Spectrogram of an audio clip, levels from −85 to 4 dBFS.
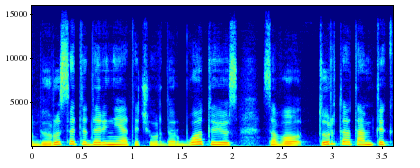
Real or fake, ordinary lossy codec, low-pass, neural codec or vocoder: fake; Opus, 64 kbps; 14.4 kHz; codec, 44.1 kHz, 7.8 kbps, DAC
